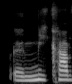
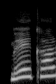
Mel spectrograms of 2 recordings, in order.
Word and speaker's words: Maekar: Bu arada esiminin telaffuzunu hiç beğenmedim. Mikar falan diyor. Bu sebeple kendi telaffuzuma devam edeceğim.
